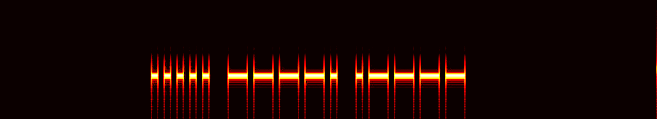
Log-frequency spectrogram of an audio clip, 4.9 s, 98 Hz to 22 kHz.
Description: Morse code, heard as a keyed tone, about 25 wpm, 700 Hz. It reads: 591
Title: Numbers - 3-Digit 25wpm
